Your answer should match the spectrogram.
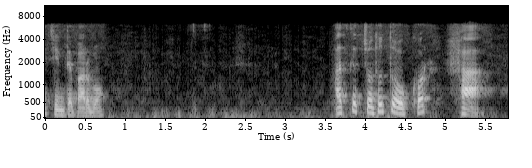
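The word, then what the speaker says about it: ف: আজকের চতুর্থ অক্ষর ফা। ফা অক্ষরে 1 আলিফ টান। সবাই আমার সাথে পড়েন ফা। ফা অক্ষরটি উচ্চারণ হবে নিচের ঠোঁটের পেট উপরের 2 দাঁতের আগার সঙ্গে লাগিয়ে।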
